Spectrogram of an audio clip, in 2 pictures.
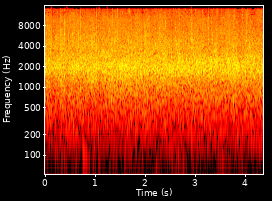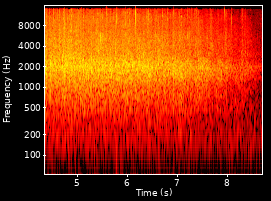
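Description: Audience applauding in a large hall at the end of a talk, steady and then dying away near the end.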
